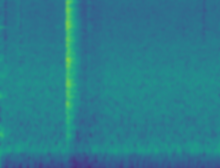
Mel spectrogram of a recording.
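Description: Steady low hum of a window air conditioner, with one sharp click or clink about two-thirds of a second in.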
